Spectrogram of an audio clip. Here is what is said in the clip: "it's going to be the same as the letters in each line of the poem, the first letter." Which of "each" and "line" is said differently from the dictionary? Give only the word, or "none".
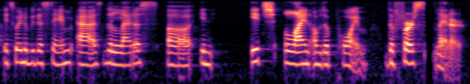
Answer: none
